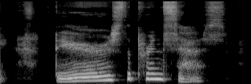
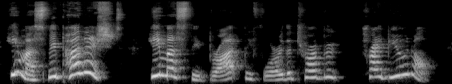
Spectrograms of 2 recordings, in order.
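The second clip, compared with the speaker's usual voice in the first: high, loud demand; angry shouting; 10 semitones higher, 6 dB louder than usual. A narrator's reading. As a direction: shout it like a verdict. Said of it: "shouted Lester".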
